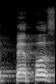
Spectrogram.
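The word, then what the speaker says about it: papers: Pickled में दोस्तों कुछ भी नया नहीं है, पेपर्स में ये जो आर है, इस आर के पहले एक वावल है और उसके बाद कोई भी वावल नहीं है, इसलिए उस आर का उच्चारण नहीं होगा, इसको हमको पढ़ना है पेपर्स, इसको हम पेपर्स नहीं पढ़ेंगे।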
